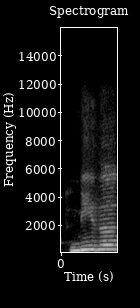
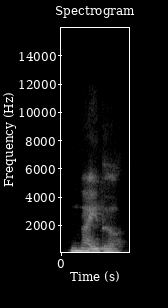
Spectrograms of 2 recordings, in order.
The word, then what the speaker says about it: neither: fact before i proceed the fact that neither can also be pronounced as neither they're both right you can choose to say it any way you like and now are you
